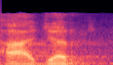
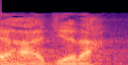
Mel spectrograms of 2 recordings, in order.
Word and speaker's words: حاجر: مشکات شریف یا بخاری پڑھنے والوں کے لیے تو عجوبہ نہیں ہے, وہاں تو صاف آتا ہے اخدمہا حاجر, لیکن یہاں آ کر کے پھر ہمارا تلفظ ہو جاتا ہے حاجرہ. حاجرہ دوپہر کو کہتے ہیں عربی میں. یہ موزمبی کی زبان ہے اور حضرت اسماعیل کی والدہ ام اسماعیل جیسے کہتے ہیں وہ حاجر تھی.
